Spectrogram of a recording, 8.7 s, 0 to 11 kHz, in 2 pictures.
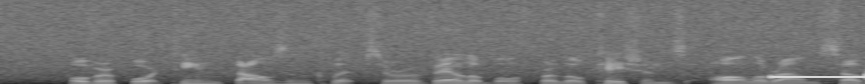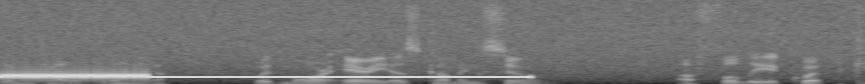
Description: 300-baud modem data (V.21 tones), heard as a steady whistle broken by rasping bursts, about 300 baud, 200 Hz shift, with speech in English.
